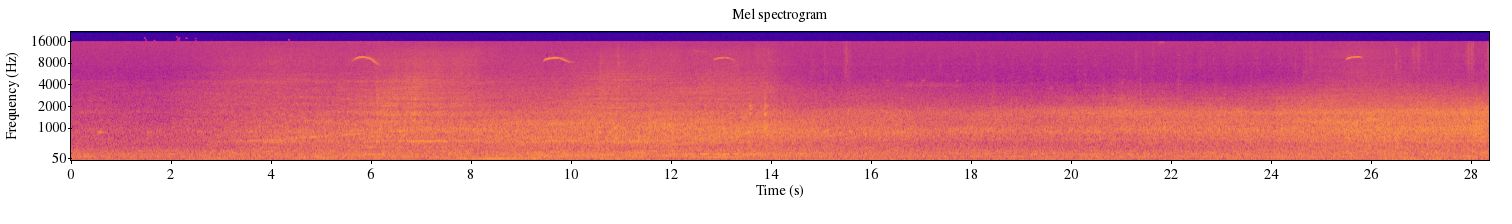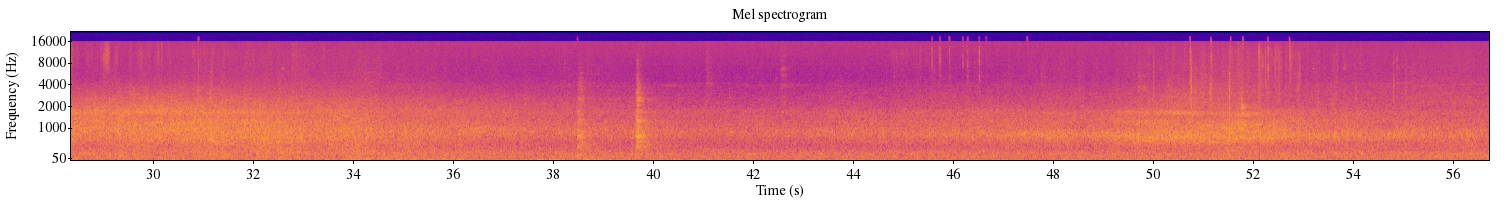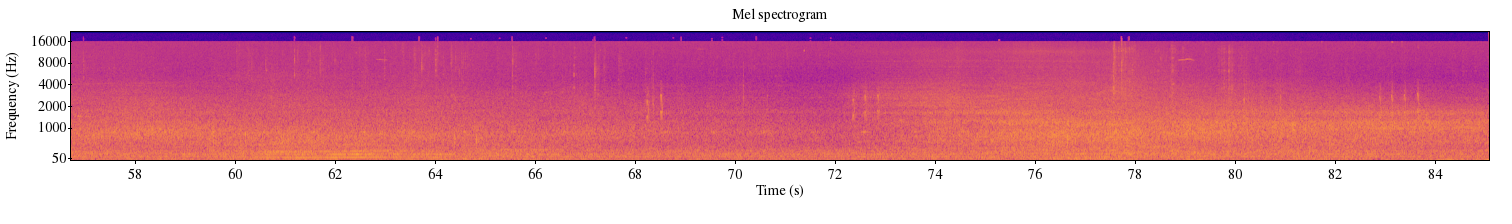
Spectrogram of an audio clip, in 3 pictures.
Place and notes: {"title": "Harbord St At St George St, Toronto, ON, Canada - Quiet Intersection; No Students", "date": "2020-04-15 16:30:00", "description": "This is normally a very busy intersection, with University of Toronto students walking past constantly, but today there was no one out, just birds, a few cars, and a walk audio signal that never stopped. (Recorded on Zoom H5.)", "latitude": "43.66", "longitude": "-79.40", "altitude": "116", "timezone": "America/Toronto"}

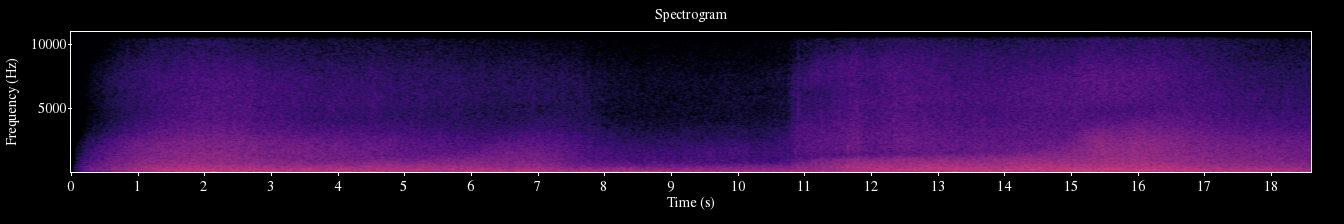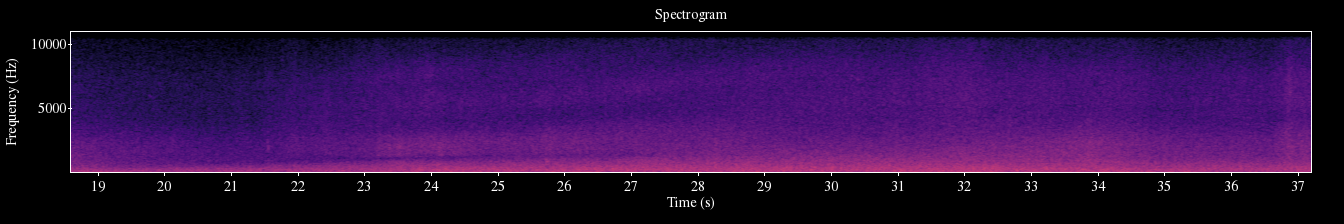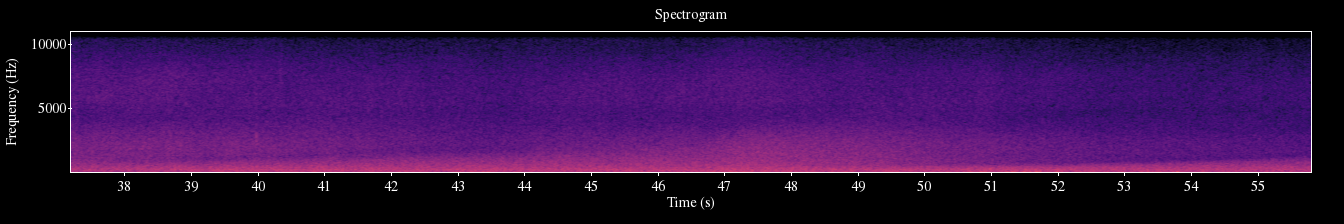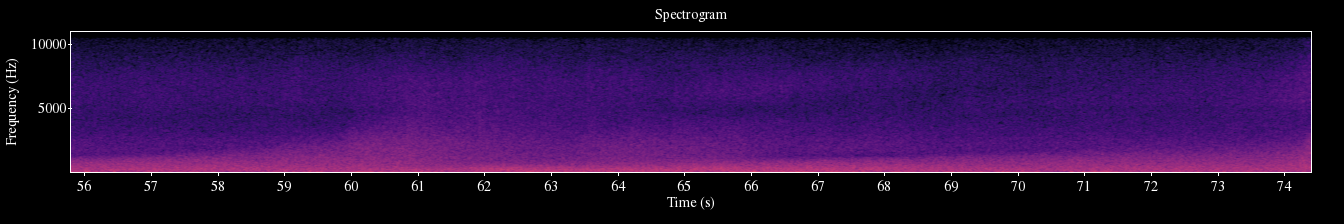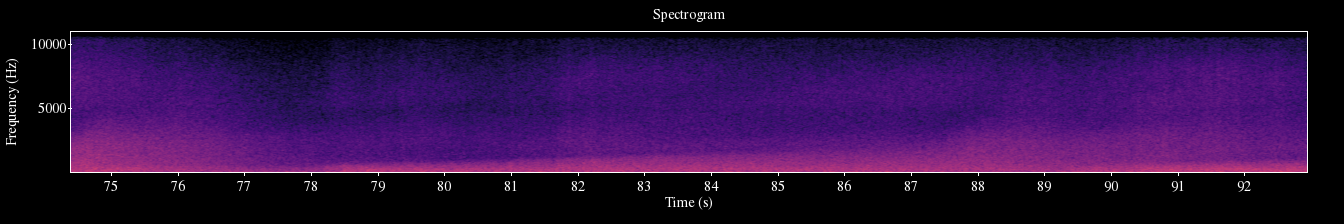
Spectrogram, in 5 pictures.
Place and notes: {"title": "坂里沙灘, Beigan Township - sound of the waves", "date": "2014-10-13 13:14:00", "description": "Sound of the waves, In the beach, Windy\nZoom H6 XY", "latitude": "26.22", "longitude": "119.98", "altitude": "7", "timezone": "Asia/Taipei"}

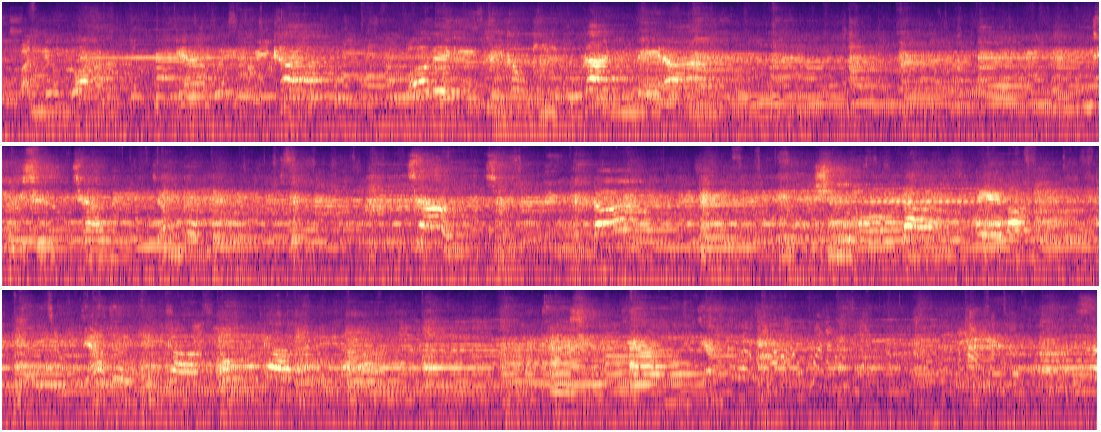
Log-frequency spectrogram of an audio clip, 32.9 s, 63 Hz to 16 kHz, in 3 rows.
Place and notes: {"title": "Qingdao E. Rd., Taipei City - Student activism", "date": "2014-03-27 18:38:00", "description": "Student activism, Rock Band songs for the student activism, Students and the public to participate live recordings, People and students occupied the Legislative Yuan\nZoom H6+Rode NT4", "latitude": "25.04", "longitude": "121.52", "altitude": "11", "timezone": "Asia/Taipei"}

